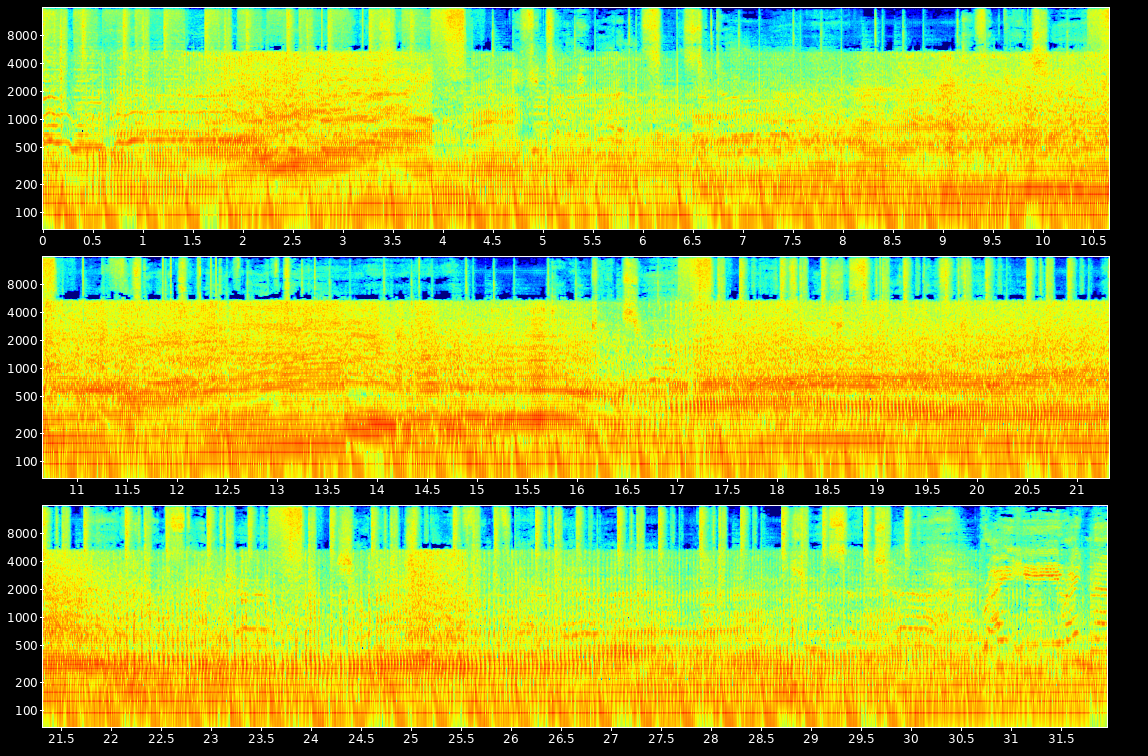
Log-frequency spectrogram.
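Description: Dirt bike engine revving, its pitch rising and falling several times, then running more steadily through the second half. Electronic dance music with a steady beat plays over it.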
